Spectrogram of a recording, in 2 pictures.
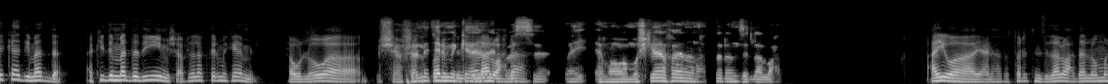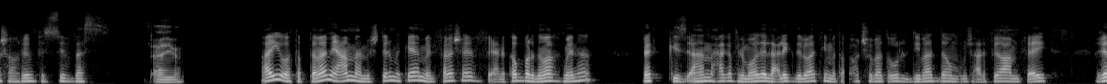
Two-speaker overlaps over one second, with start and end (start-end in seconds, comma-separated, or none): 4.1-5.4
